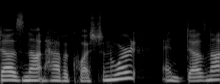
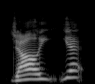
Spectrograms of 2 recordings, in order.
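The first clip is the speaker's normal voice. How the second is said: tune climbing upward on yet; 3 semitones higher, 6 dB louder than usual. Intonation lesson, telling a question from a sentence: rising pitch at the end. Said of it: "the intonation is on the last part of the sentence. It goes up".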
